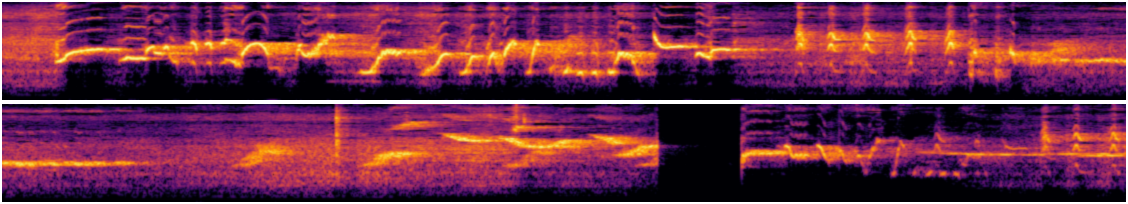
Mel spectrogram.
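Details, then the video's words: Classic calling song of the White-rumped shama: rapid loud whistled slurs and chattering notes, then softer drawn-out whistles and rising sweeps, with a brief silent break near the end. "Kicauan Panggilan Murai Batu Klasik"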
